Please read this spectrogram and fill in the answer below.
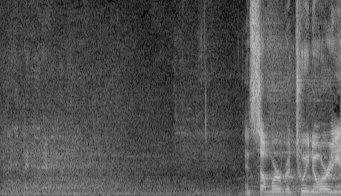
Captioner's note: audience laughs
